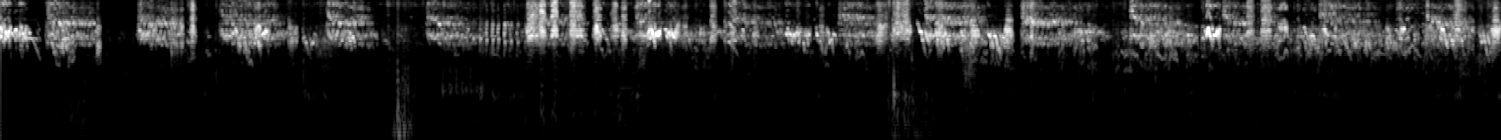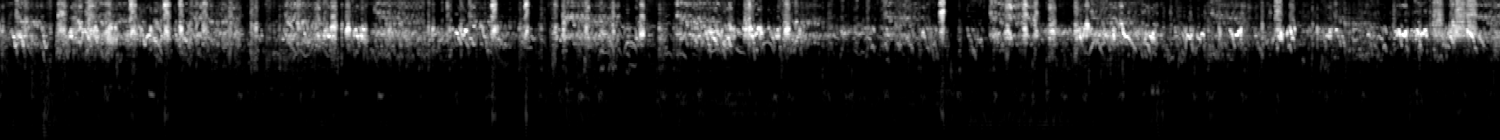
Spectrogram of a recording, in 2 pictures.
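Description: A flock of caged budgerigars chattering and warbling, many short overlapping chirps and squawks at once.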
